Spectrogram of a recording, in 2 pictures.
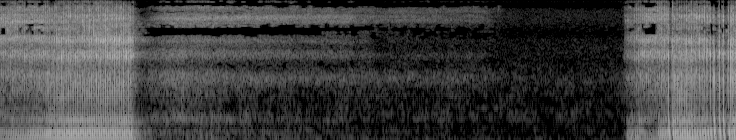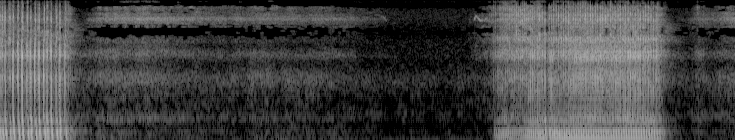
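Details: Five-month-old Cane Corso puppy snoring in its sleep: three loud, rasping, low inhaled snores, each lasting about a second, spaced roughly four to five seconds apart, with quiet breathing between.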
